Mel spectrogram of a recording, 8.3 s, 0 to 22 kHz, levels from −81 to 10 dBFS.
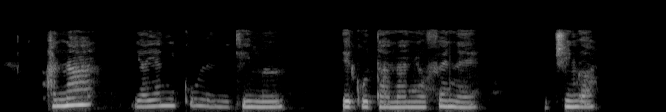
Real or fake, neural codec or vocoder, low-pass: fake; vocoder, 44.1 kHz, 128 mel bands, Pupu-Vocoder; 7.2 kHz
